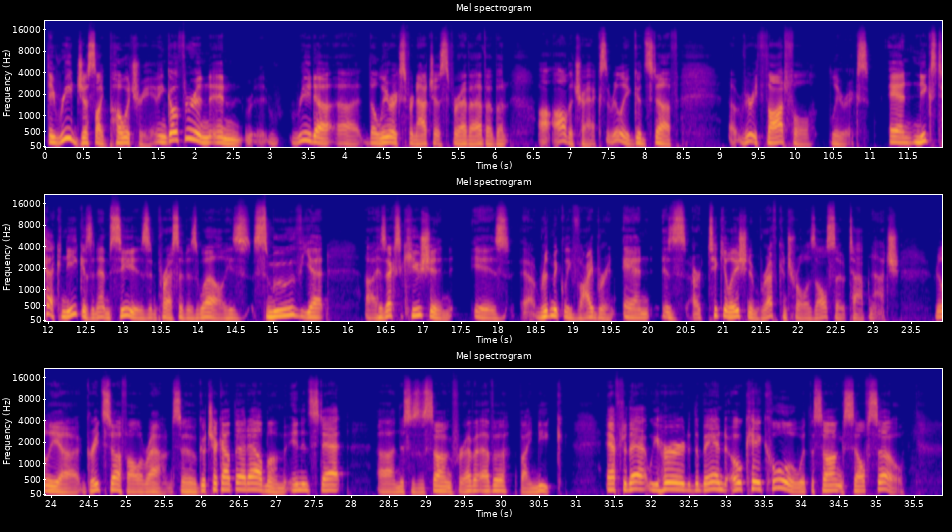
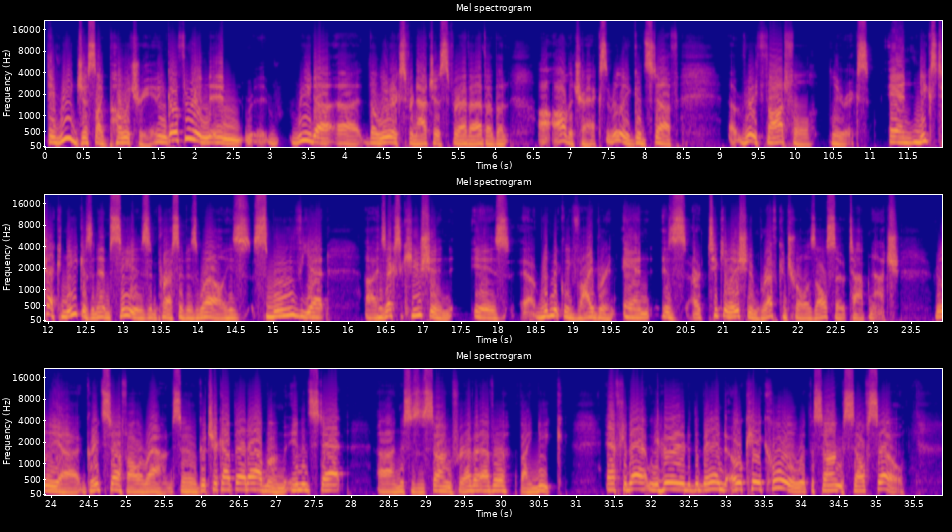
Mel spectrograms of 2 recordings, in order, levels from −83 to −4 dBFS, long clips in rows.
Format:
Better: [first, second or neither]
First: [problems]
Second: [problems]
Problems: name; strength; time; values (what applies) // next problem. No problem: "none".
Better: first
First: none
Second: distortion; heavy; 6 dB below the speech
